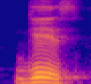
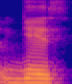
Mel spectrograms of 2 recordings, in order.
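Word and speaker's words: guess: জেনে রাখার স্বার্থে যে যখন জি লেটারটির পরে ইউ লেটারটি আসে তারপরে যে ভাবে লেটারটি থাকে সেই ভাবে লেটারটির উচ্চারণ হয় এবং ইউ লেটারটি কিন্তু সাইলেন্ট অবস্থায় থাকে মানে ইউ লেটারটির উচ্চারণ হয় না ঠিক আছে যেমন গিটার গেস এখানে দেখো ইউ লেটারটির উচ্চারণ হচ্ছে না কিন্তু ই লেটারটির উচ্চারণ হচ্ছে গেস ঠিক আছে সো এটা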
